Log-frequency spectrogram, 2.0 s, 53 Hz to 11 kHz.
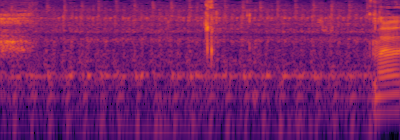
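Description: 2009 Kawasaki KLR650's single-cylinder engine idling steadily at a stop, with a light click about a second in.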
